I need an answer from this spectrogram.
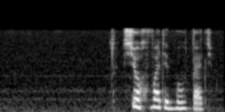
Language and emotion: Russian, angry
